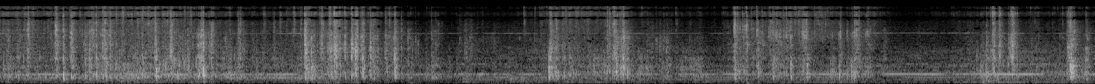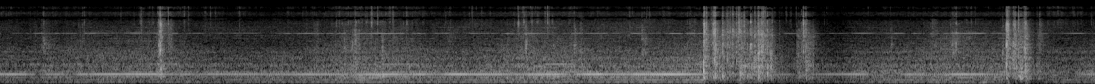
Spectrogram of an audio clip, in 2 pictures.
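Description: Small bits of debris rattle and click as a vacuum cleaner sucks them up.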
